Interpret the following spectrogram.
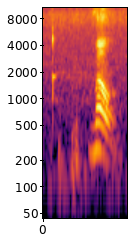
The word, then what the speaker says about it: Mão: Mão, hand. Mão's a little bit difficult to pronounce for beginners because of this nasal sound, but try to practice it and you'll get better and better each time.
